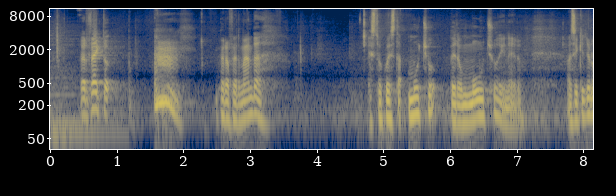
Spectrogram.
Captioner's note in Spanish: Carraspea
